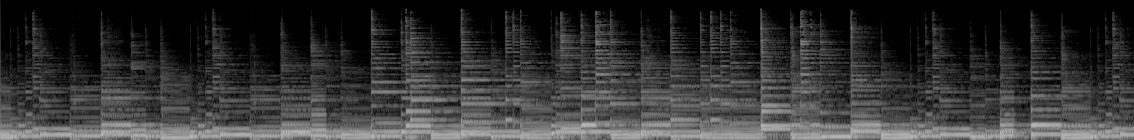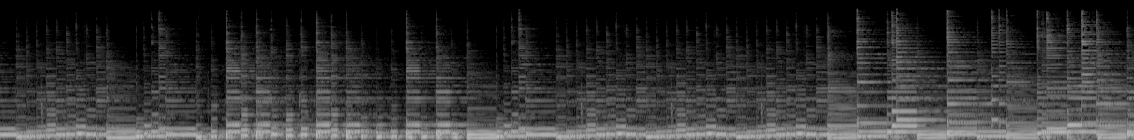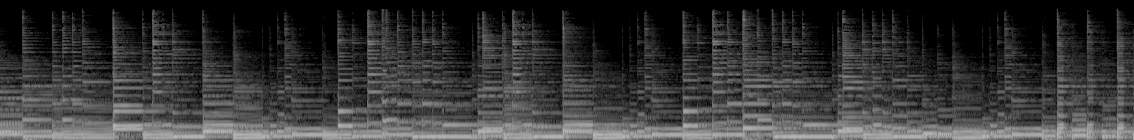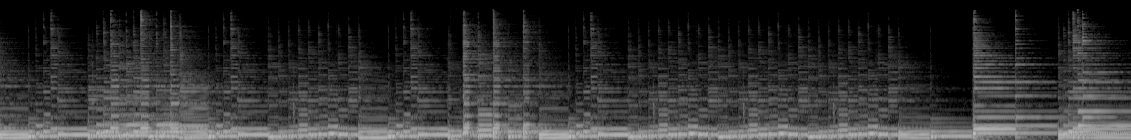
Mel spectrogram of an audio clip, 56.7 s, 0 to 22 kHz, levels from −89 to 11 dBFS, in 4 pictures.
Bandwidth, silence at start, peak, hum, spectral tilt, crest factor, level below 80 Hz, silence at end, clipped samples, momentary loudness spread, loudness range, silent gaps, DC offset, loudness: 16 kHz; 0 s; -8 dBFS; none; -7.5 dB/octave; 16 dB; -40 dBFS; 0 s; under 0.1%; 4 LU; 2 LU; none; under 0.1%; -26 LUFS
